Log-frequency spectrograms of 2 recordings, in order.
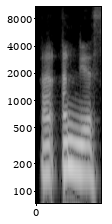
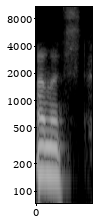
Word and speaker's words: Agnes: my daughter Agnes or it would have been pronounced close to the French anes or Anis and that felt like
